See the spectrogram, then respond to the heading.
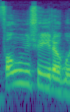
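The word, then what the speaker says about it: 風水: 제가 이제 풍수를 미국에서 배울 때는 보통 뭐냐면 펑쉐이라고 이제 중국어 발음대로 이제 얘기하는데 과학으로 배우지는 않습니다.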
